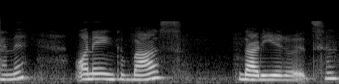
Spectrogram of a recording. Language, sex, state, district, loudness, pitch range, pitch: Bengali, female, West Bengal, North 24 Parganas, -17 LUFS, 220-275 Hz, 240 Hz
